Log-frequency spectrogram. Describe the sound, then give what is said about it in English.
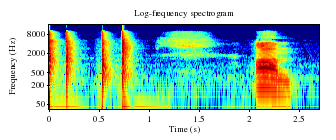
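Four sharp hand claps in two quick pairs, given as a clap sign to mark a recording, followed by a soft breathy hiss and then a short voiced vocal sound. “So I'm going to give the clap of the clap sign for the podcast.”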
